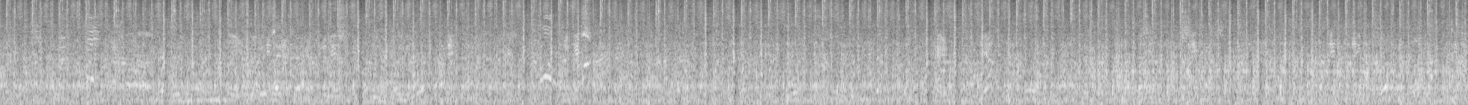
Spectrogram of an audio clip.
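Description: A small stationary engine chugs and clatters steadily close by.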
